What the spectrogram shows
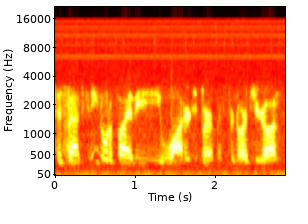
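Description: A man's voice: medium pitch, fast. A man speaking as a fire incident commander in terse, procedural police and fire radio traffic over a two-way radio. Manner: clipped, procedural. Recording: muffled, very noisy two-way radio transmission.

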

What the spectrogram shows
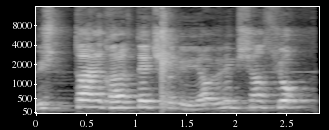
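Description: A man doing casual gaming commentary as he opens loot boxes, swinging between low muttering and sudden loud outbursts. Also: normal speed, distant mic. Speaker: gaming channel host. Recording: roomy sound from off-mic with faint music.

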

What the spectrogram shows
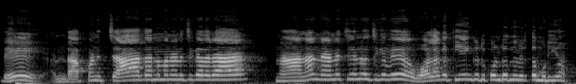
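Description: A man's voice: high-pitched, fast, sharp tone. A man playing a boastful, teasing husband and father in a family drama.

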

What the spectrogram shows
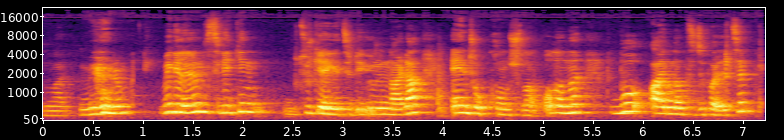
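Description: A young woman reviews products casually, in the manner of a beauty vlogger. Her voice sits on the high side. The room echoes strongly, and she sounds a little far from the microphone. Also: lively intonation, a little fast, a little mellow. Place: very echoey room in a friend's home.

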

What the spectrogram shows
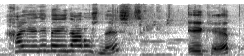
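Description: A woman voicing a kind, grateful mother owl, warm and welcoming. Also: very high-pitched, big pitch swings, a little slow, soft background music, pitched above the performer's own voice, full character voice.

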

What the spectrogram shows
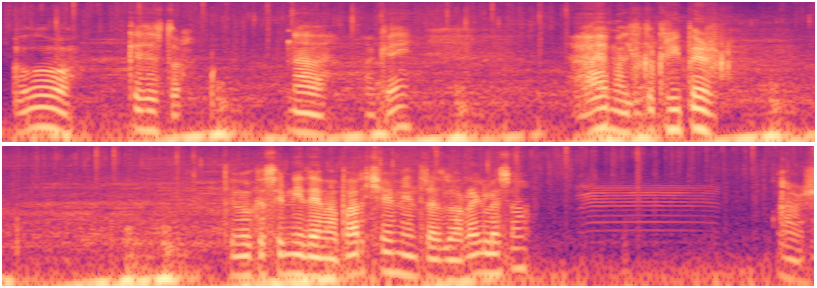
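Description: A man hosting a gameplay video in casual commentary, reacting excitably with frequent yelps. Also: mid-range voice, background noise. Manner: excitable, yelps and exclaims often.

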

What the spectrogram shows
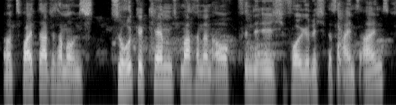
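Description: A man's voice: a little high, fairly even intonation, moderate pace, dry recording. A man giving a spontaneous post-match football analysis, reflective and hesitant as he works through his thoughts.

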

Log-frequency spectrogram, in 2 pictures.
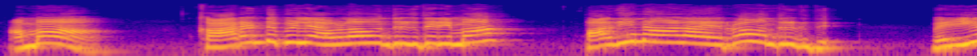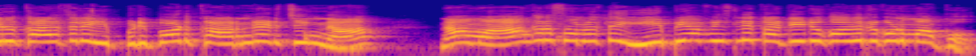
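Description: A woman's voice: very high voice, lively intonation, fast, fairly bright tone. A woman voicing an exasperated cartoon husband. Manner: scolding, exasperated. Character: harried village husband, grumbling about money.

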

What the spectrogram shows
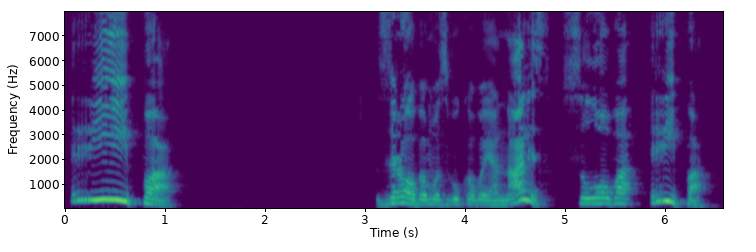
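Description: A woman teacher giving a slow, clear reading lesson to young children, stretching out the sounds in a sing-song way. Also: fairly high pitch, big pitch swings. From Ukraine.

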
